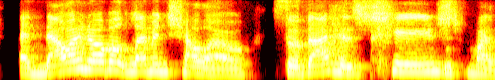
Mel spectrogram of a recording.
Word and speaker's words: limoncello: It's now you can also learn it's pronounced limoncello. Oh, yes. Okay. Lemon. Oh God. Don't let my Canadian tongue read this. I know it's not easy, but it's not lemon, it's limon, like to E.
